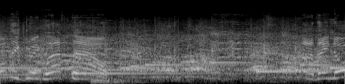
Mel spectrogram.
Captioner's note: Crowd chanting "Echo Fox"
